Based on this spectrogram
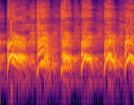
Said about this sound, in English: Oh my, a dog. Hi. Oh, you're a mean dog. Are you rabid? You're drooling.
